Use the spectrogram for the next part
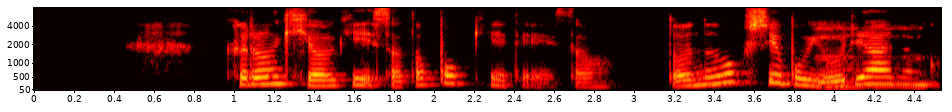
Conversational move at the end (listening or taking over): taking over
